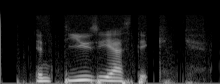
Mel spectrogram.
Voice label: "enthu", UK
